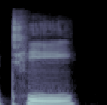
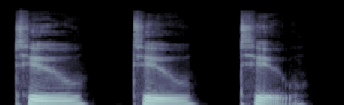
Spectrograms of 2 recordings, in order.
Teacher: a very unstressed T but connect it to your next sound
